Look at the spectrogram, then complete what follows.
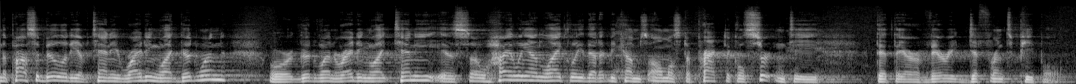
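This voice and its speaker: A man playing a self-assured expert witness, formal, measured and precise, in a courtroom radio drama. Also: a little high. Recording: echoey hall stage recording.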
